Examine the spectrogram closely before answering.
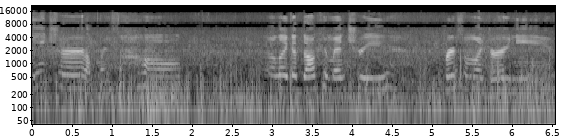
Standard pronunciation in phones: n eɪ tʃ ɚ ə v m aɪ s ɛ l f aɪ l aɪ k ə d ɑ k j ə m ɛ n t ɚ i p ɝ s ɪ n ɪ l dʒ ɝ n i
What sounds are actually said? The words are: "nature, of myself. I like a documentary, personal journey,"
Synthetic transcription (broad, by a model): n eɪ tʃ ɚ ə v m aɪ s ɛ l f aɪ l aɪ k ə d ɑ k j ə m ɛ n t ɚ i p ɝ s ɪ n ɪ n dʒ ɝ n i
